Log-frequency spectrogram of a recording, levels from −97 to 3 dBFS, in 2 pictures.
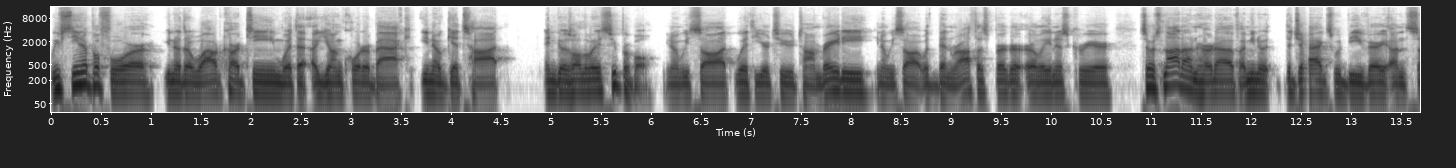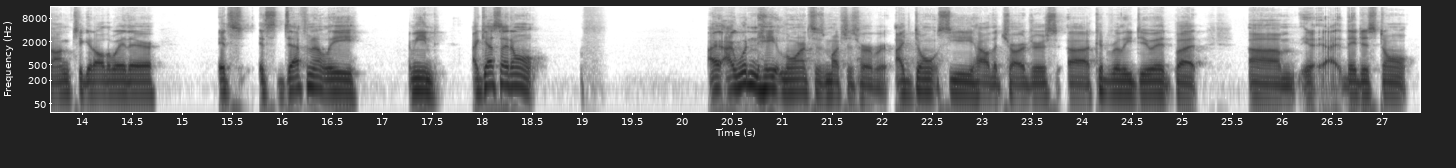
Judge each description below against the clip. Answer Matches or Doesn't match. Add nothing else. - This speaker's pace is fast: Matches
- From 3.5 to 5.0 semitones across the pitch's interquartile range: Doesn't match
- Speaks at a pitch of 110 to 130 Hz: Doesn't match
